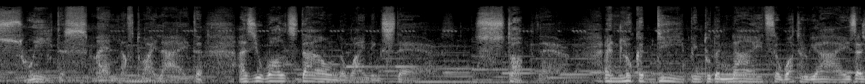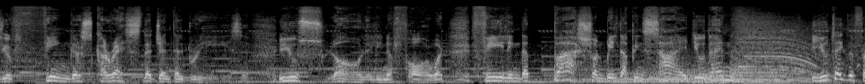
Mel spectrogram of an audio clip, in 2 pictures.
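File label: Italian Accented English; GoLocalise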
